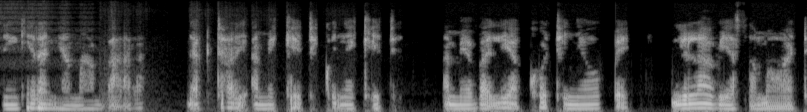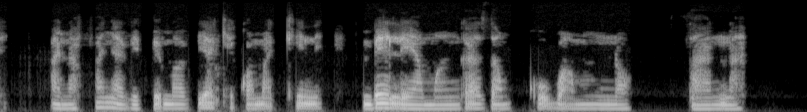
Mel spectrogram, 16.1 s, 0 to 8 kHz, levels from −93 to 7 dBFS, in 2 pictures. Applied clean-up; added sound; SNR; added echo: neural mask model RNNoise.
